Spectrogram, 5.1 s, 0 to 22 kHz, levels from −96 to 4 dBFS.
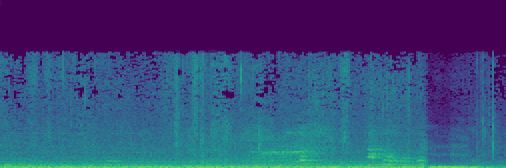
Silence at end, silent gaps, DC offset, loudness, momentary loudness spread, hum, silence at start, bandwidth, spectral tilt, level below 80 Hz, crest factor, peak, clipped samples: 0 s; none; under 0.1%; -20 LUFS; 3 LU; none; 0 s; 15.5 kHz; -7 dB/octave; -30 dBFS; 12 dB; -6 dBFS; under 0.1%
